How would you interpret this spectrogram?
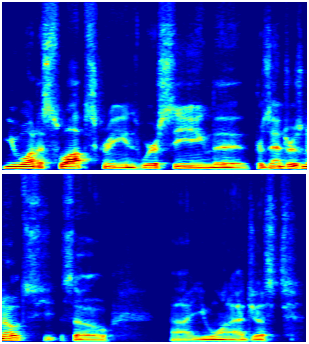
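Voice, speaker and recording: A man on a town board, speaking at a public meeting in a halting, helpful way as he guides someone through a problem. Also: fairly low pitch, darkish tone. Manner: halting, helpful, guiding through tech trouble.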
